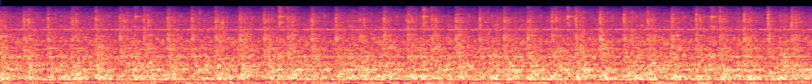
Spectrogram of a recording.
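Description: Janome sewing machine stitching steadily at a reduced speed, sewing a feather stitch to join two fabric edges.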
